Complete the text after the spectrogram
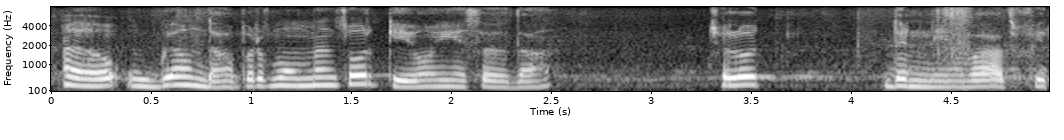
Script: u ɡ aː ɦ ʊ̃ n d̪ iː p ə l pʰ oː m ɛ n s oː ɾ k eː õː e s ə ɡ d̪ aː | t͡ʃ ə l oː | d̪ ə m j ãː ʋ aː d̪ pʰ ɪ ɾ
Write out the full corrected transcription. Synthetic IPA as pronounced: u ɡ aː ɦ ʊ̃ n d̪ aː p ə ɾ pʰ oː m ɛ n s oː ɾ k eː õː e s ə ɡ d̪ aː | t͡ʃ ə l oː | d̪ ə n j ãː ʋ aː d̪ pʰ ɪ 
